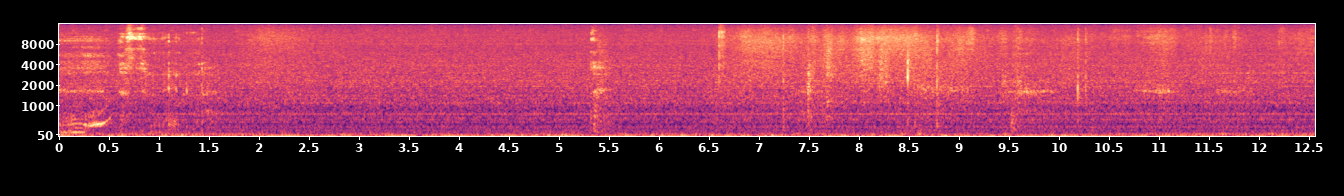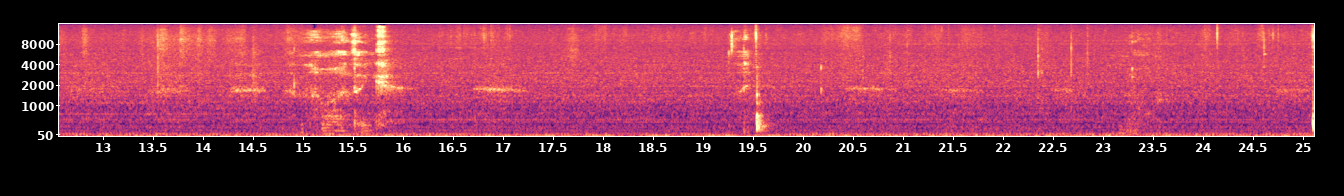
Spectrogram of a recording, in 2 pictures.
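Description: A small paintbrush brushes and dabs softly on a hard surface.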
